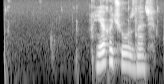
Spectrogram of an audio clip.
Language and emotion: Russian, neutral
